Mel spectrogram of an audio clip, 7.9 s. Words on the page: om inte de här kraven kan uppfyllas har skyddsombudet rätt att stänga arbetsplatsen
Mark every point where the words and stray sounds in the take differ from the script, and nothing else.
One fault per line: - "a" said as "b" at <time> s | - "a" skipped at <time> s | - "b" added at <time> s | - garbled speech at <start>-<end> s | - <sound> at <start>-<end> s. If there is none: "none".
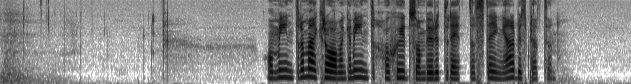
- "uppfyllas" said as "inte" at 4.4 s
